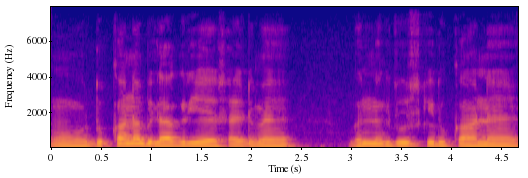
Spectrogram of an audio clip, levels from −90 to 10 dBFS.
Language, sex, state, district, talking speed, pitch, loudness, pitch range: Rajasthani, male, Rajasthan, Churu, 165 wpm, 110 Hz, -16 LUFS, 110-115 Hz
